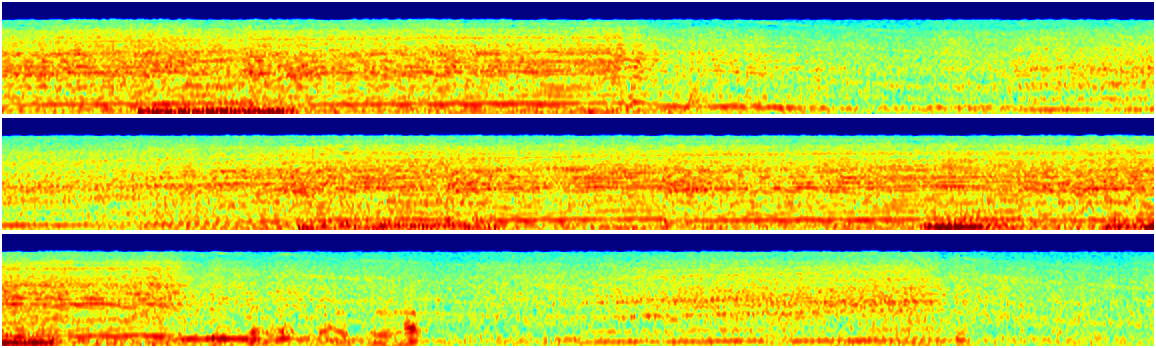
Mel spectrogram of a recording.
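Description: A racing car engine whines loudly, rising and falling in pitch as the gears shift.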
